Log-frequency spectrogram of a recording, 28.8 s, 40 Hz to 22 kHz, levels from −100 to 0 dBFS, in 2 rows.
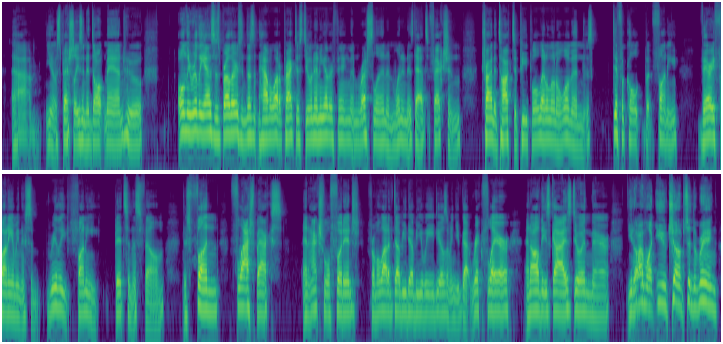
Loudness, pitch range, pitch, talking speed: -25 LUFS, 125-145 Hz, 135 Hz, 190 wpm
